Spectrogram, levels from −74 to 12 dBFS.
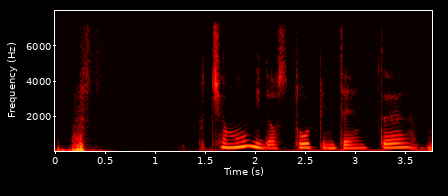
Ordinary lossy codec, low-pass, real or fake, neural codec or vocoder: none; 7.2 kHz; fake; codec, 16 kHz in and 24 kHz out, 0.9 kbps, LongCat-Audio-Codec, four codebook decoder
